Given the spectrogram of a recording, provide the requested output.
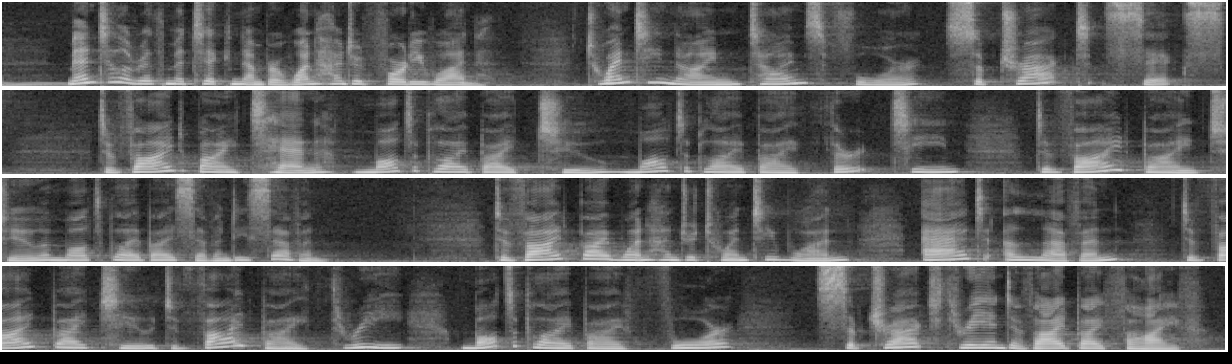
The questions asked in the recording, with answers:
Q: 29 times 4, subtract 6, divide by 10, multiply by 2, multiply by 13, divide by 2, and multiply by 77. Divide by 121, add 11, divide by 2, divide by 3, multiply by 4, subtract 3, and divide by 5.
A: And the answer is 13.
